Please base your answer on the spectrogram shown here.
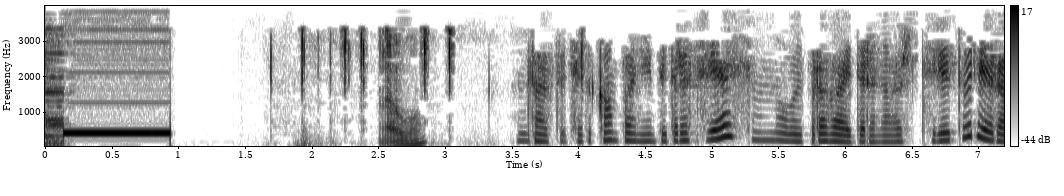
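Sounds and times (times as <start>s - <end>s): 
telephone line tones during a call transfer: 0.1s - 1.0s
speech: 3.6s - 7.1s.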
